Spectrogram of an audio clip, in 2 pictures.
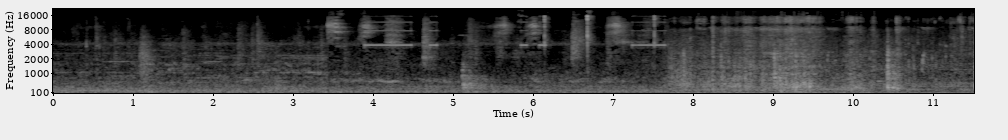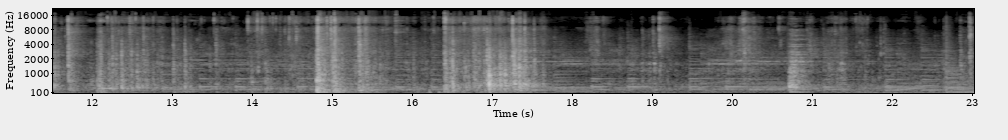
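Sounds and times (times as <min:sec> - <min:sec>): short high beeps: 0:03.5 - 0:04.8
small parts and tools clattering: 0:07.8 - 0:19.4.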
